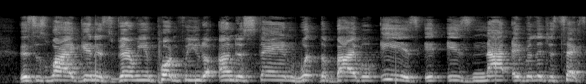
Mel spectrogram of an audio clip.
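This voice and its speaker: A man with a high pitch and fairly even intonation, over noticeable background noise. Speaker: spiritual teacher. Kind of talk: live religious teaching session. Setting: livestream. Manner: repetitive, emphatic; slow, deliberate when reading scripture.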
